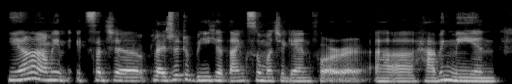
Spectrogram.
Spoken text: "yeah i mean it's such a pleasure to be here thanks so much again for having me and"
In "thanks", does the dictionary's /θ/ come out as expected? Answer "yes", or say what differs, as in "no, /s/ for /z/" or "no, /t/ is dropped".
no, /t/ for /θ/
